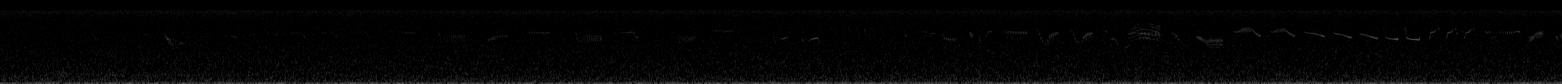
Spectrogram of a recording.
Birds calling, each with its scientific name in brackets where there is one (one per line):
Hawaii Amakihi (Chlorodrepanis virens)
Eurasian Skylark (Alauda arvensis)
